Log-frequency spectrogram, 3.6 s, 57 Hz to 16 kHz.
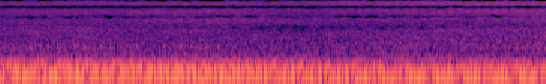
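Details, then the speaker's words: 1998 Chevy K1500 at idle after a wiring fault stopping the AC compressor was fixed: a steady, smooth engine drone with no clatter or squeal. The compressor engages and the AC blows cold, working normally. "as you can see right there the compressor is running it is running good doing what it's supposed to do"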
